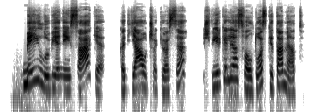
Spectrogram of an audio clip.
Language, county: Lithuanian, Panevėžys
